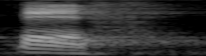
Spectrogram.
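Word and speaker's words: ك: আর কাফ এটা জিহ্বার গোড়া থেকে একটু উপরের দিকে এসে উপরের তালুর সাথে লাগবে।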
